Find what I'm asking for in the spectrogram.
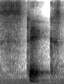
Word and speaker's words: Styx: Your pronunciation threw me slightly there because I would pronounce it sticks to rhyme with nicks.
